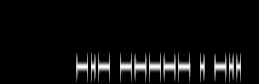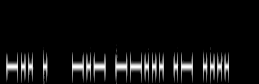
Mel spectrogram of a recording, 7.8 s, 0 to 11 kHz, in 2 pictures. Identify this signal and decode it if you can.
Morse code, heard as a keyed tone, about 23 wpm, 700 Hz. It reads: K0ED DE K7AH
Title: USA Callsign DE Callsign - 4 Characters - 22wpm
